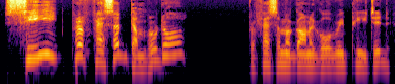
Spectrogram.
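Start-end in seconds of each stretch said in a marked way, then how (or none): 0.0-1.9 higher, rising incredulous echo; suspicious. Acted. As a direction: repeat it as if it smells fishy. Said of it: "as though this was a very fishy thing".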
